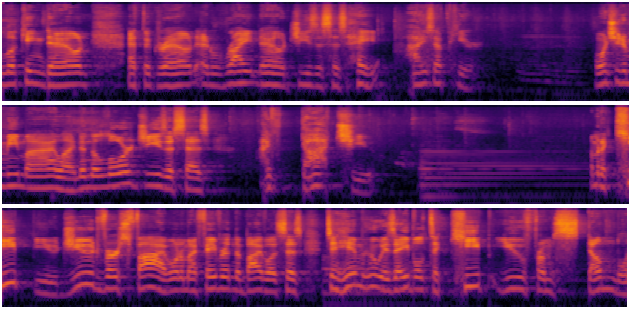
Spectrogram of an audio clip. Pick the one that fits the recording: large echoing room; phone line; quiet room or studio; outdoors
large echoing room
